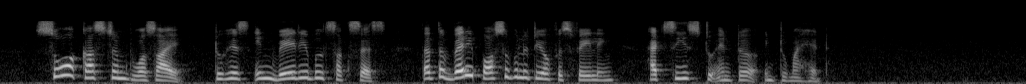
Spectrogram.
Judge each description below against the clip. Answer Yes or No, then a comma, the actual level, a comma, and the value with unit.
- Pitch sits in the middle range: No, very high, 265 Hz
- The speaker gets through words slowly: Yes, slow, 130 wpm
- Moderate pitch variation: No, wide, 6.4 semitones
